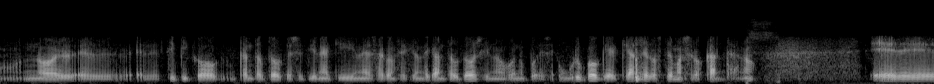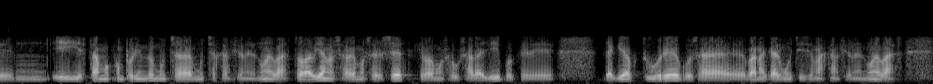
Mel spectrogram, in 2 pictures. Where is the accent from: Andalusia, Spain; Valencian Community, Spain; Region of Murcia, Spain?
Region of Murcia, Spain; Cartagena; yo siempre volver a Levante, es que yo soy de Cartagena.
